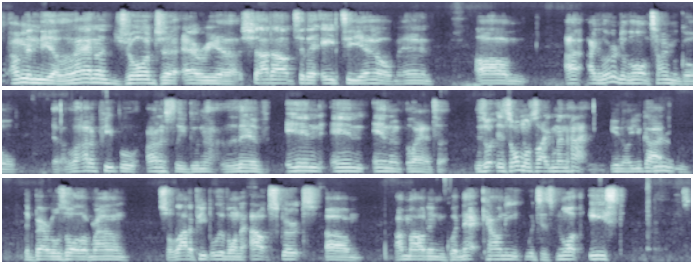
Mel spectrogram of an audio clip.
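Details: Adult man speaking; normal voice.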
